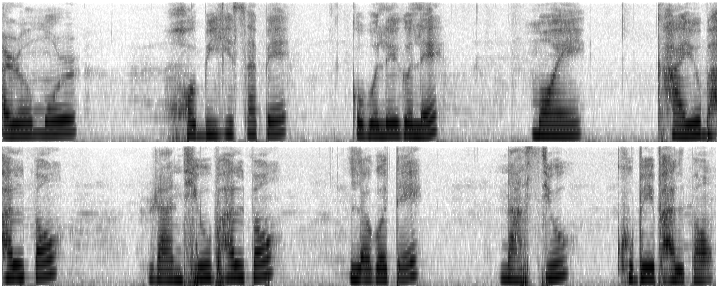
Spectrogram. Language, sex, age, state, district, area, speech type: Assamese, female, 18-30, Assam, Lakhimpur, urban, spontaneous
